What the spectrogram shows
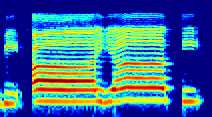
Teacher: جتنا آ کو کھینچیں گے اتنا ہی یا کو کھینچیں گے، دونوں پر کھڑا زبر ہے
